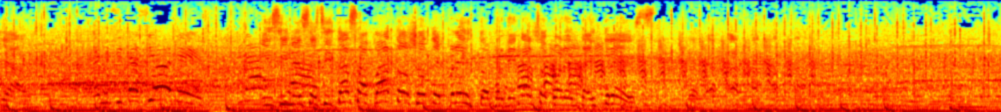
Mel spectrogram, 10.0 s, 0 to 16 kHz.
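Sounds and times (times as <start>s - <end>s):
audience clapping: 0.0s - 10.0s
background music: 0.0s - 10.0s.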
